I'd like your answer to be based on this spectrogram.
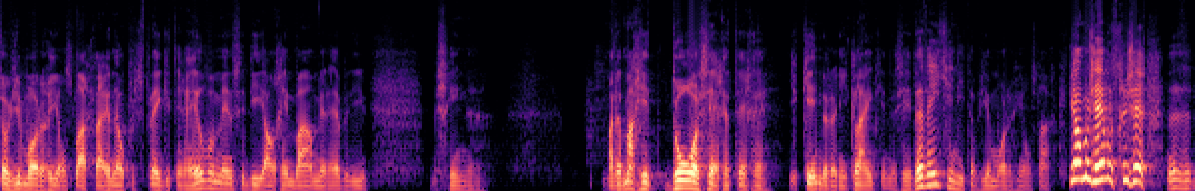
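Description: An older man preaching a sermon, talking to God as his dad, swinging from soft intimate asides to loud excited exclamations. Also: lowish voice. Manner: addresses God casually as dad.

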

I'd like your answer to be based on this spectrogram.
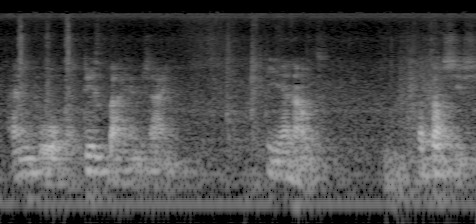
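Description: Lively male preacher in an echoey room. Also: deep voice, slow pace, creaky. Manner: lively storytelling with many rhetorical asides. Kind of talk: sermon with prayer for listeners at home. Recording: roomy echo, distant mic, faint noise.

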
